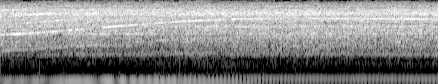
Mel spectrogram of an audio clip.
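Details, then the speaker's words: An Indesit washing machine's universal motor runs free off the machine with a high, hissy whine climbing slightly in pitch. It has new, slightly rounded graphite brushes bedding in after the worn brushes were replaced and the commutator was sanded and polished. "Затем чуть скругляем щётки, ставим их на место и запускаем движок, чтобы они притёрлись."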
